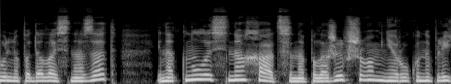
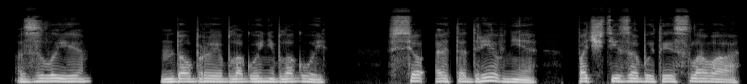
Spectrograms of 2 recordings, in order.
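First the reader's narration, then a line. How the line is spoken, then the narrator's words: Soft. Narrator (Russian): мягко произнес двойнец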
